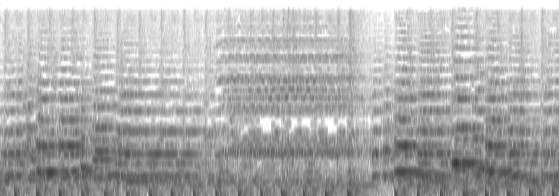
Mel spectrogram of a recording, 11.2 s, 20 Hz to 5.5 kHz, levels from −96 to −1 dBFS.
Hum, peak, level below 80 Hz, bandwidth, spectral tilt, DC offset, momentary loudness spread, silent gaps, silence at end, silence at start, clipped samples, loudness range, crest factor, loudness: none; -18 dBFS; -44 dBFS; 5 kHz; -6.5 dB/octave; under 0.1%; 10 LU; none; 0 s; 0 s; under 0.1%; 7 LU; 16 dB; -35 LUFS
